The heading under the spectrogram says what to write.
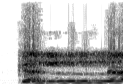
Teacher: کاف کو باریک پڑھیں گے الف سے پہلے فتحہ لام کو آپ نے کھینچنا ہے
